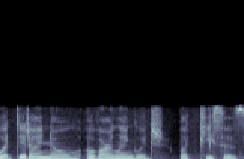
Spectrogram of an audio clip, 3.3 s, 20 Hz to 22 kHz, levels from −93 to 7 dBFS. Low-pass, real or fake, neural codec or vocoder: 7.2 kHz; real; none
